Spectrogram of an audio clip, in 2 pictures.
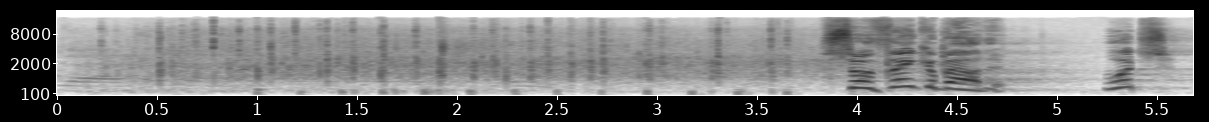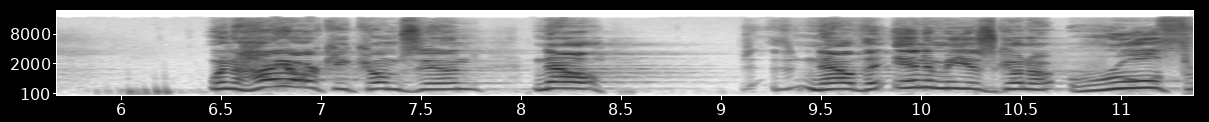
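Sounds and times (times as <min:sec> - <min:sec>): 
audience clapping: 0:00.0 - 0:04.7
speech: 0:03.9 - 0:05.7, 0:06.4 - 0:08.5, 0:09.2 - 0:11.3.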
